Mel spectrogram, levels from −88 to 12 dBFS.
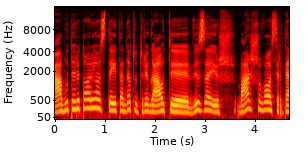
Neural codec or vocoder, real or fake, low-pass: none; real; 14.4 kHz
